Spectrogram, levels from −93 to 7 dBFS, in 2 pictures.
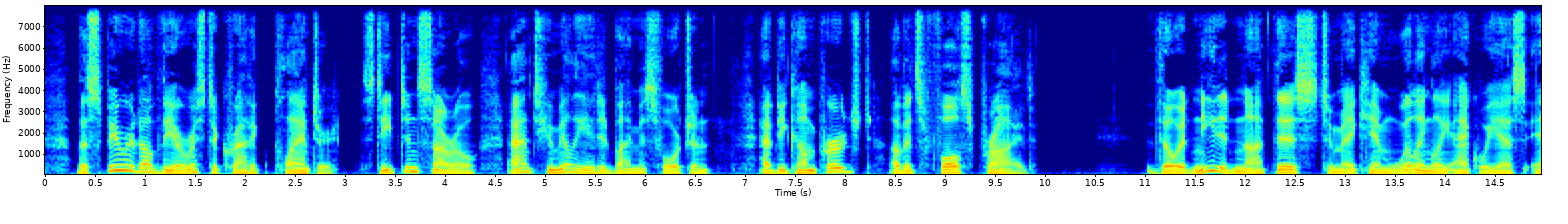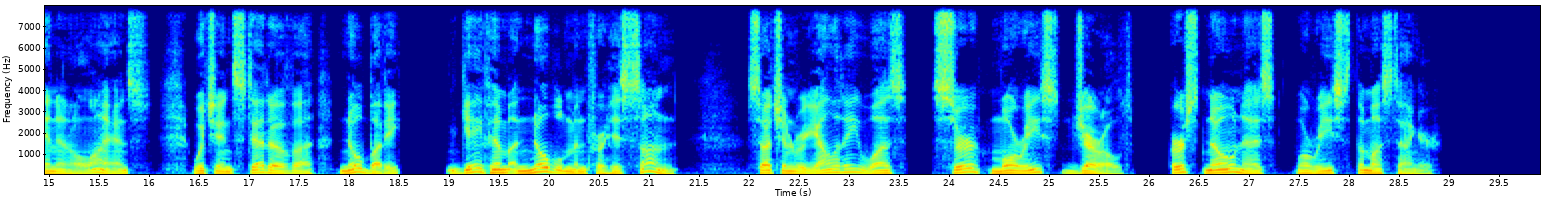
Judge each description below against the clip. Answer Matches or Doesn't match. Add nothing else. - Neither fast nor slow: Doesn't match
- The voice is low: Matches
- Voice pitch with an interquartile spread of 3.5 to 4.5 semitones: Doesn't match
